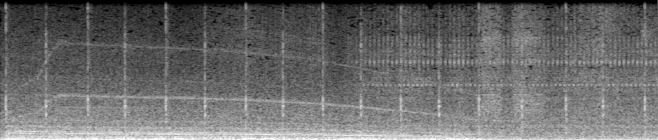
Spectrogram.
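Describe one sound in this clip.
An indicator ticks rapidly.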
